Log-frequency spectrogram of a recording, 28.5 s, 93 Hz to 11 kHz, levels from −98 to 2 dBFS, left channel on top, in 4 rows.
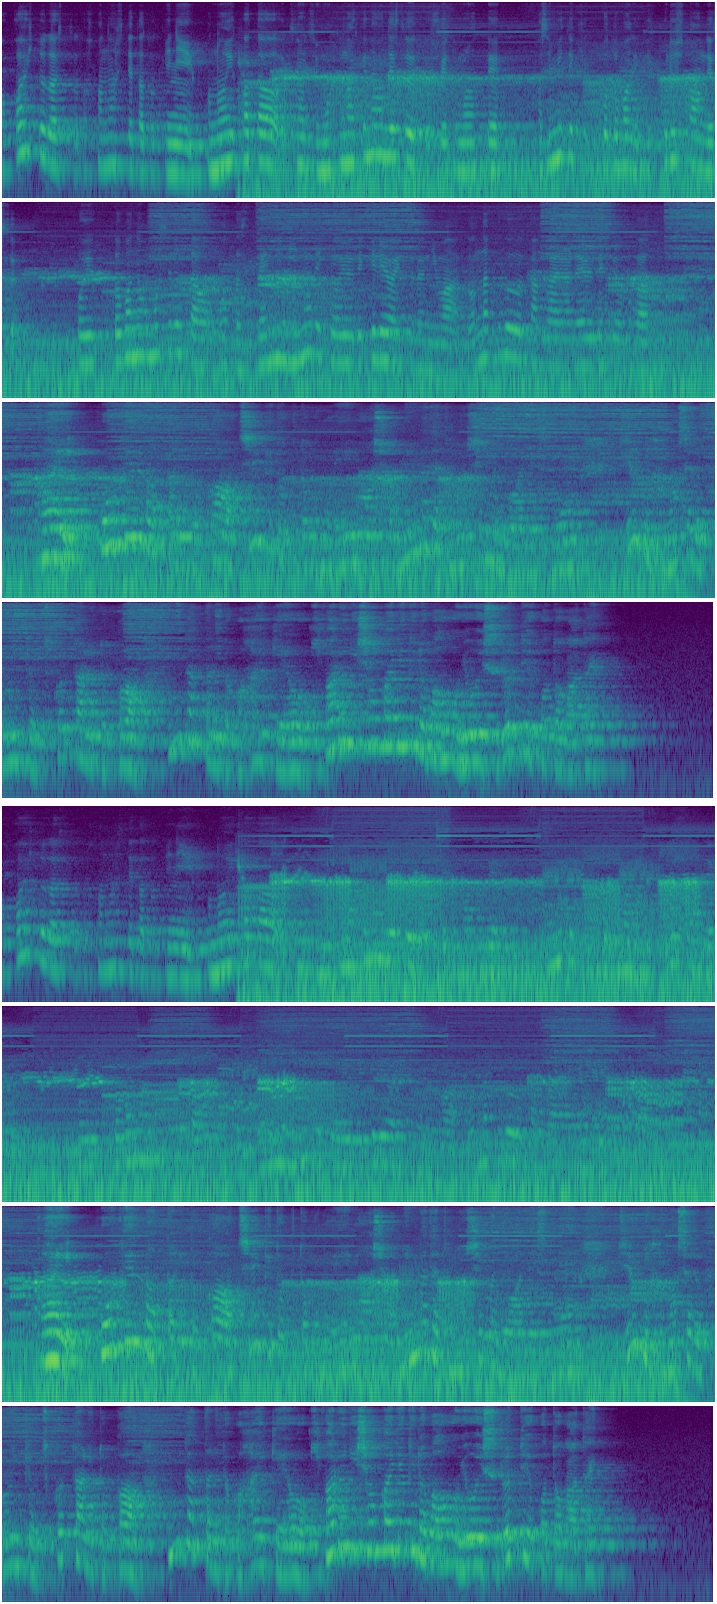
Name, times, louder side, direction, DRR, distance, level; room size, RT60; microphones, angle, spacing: voice 1, 0.1-5.0 5.4-5.8 6.0-7.3 7.9-13.7, left 4 dB, 55° left, 8 dB, 0.5 m, -37 dB
sound 1, 2.3-21.1, right 4 dB, 45° right, 0.4 m, -36 dB
sound 2, 8.6-17.6 17.9-23.6, left 4 dB, 30° left, 0.9 m, -51 dB
voice 2, 14.6-27.3, right 2 dB, 80° right, 2 dB, 0.9 m, -34 dB
8.3 x 4.7 x 3.0 m, 1.3 s
head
